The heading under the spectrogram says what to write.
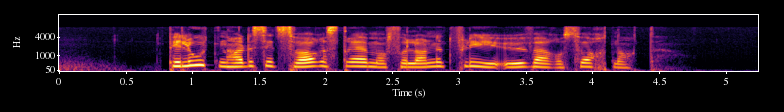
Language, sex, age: Norwegian, female, 22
